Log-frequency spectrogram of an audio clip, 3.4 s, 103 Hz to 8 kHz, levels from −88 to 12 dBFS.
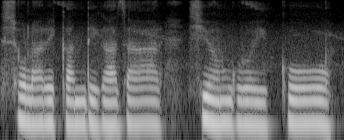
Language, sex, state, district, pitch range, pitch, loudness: Chakma, female, Tripura, Unakoti, 170-175 Hz, 175 Hz, -16 LUFS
